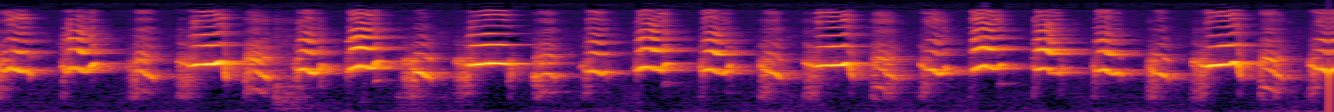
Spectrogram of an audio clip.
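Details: Cockatiel singing indoors: a steady run of whistled, warbling phrases around the middle range, notes rising and falling, repeated in short bursts under a second apart with brief gaps between them.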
